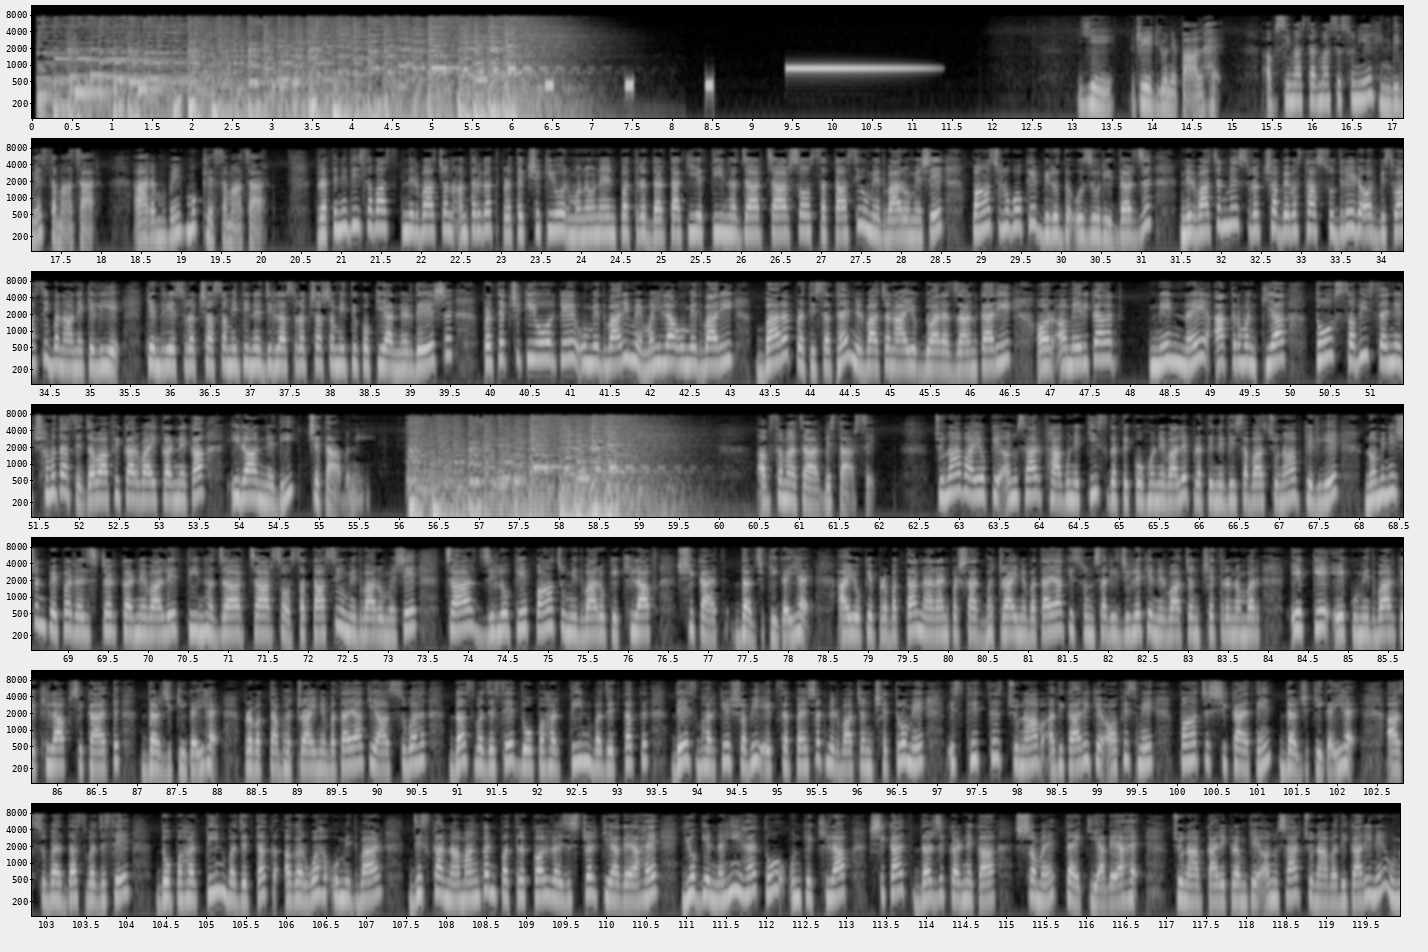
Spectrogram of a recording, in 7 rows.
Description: बेलुकी १० बजेको हिन्दी समाचार : ७ माघ , २०८२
